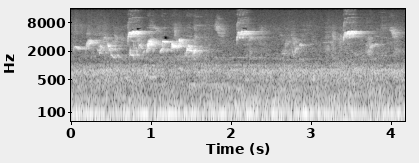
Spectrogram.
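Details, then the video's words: Red-whiskered bulbul song during trapping with a decoy bird on 26 October 2019: short bright warbled phrases and sharp high whistles in separate bursts, over steady low rumbling background noise. "Bẫy chào mào Treo thế củ chuối tí vỡ mồi"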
